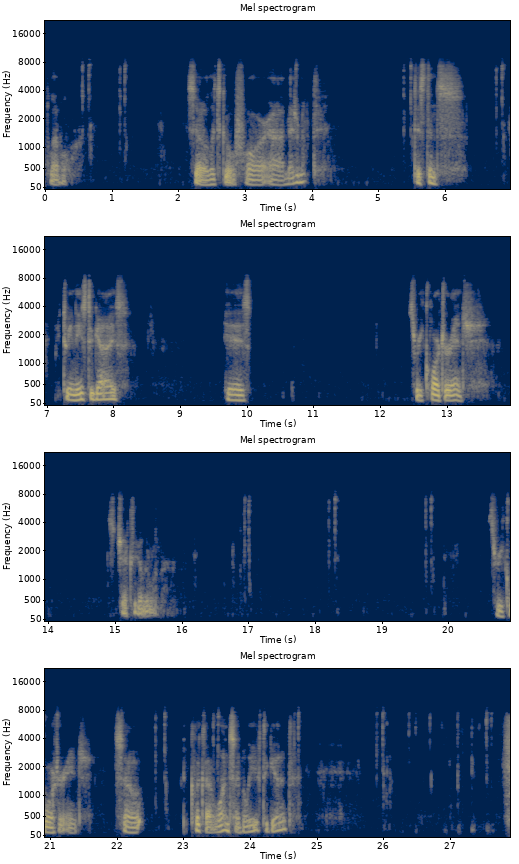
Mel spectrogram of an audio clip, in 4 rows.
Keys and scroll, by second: 25.9-27.8 typing.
